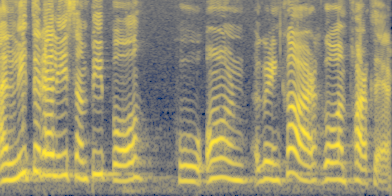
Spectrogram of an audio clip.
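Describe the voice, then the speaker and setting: On a very clean recording with a silent background, a woman with a Spanish accent speaks at a moderate pace and a high pitch, with ordinary pitch variation. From Argentina. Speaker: designer. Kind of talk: guest lecture with slides. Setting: stage with live audience. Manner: halting.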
